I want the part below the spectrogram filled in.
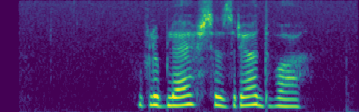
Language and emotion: Russian, neutral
